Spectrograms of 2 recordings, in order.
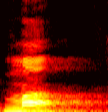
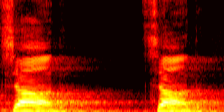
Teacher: जैसे हम लिख दें माँ, माँ आप बोल के देख सकते हैं, माँ बोल के देखिए, नाक के साथ मुख से भी ध्वनियाँ निकलेगी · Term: अनुनासिक स्वर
